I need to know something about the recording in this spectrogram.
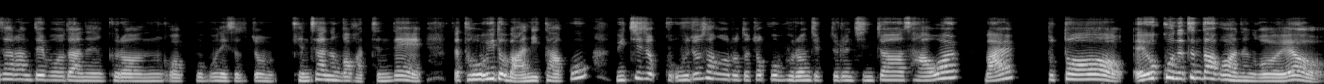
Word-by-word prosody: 사람들보다는 195 -7 -1
그런 165 -2 -2
것 155 -1 -6
부분에 165 +1 -4
있어서 160 -1 -5
좀 160 -3 -5 0.2
괜찮은 200 +4 0
것 175 - -2
같은데 165 +3 -3 0.3
그러니까 - - -2
더위도 235 +2 +5
많이 160 +4 +1
타고 200 - -2 0.2
위치적 245 +6 0
구조상으로도 220 0 -3
조금 215 0 -3
그런 195 0 0
집들은 190 -1 -6
진짜 195 +2 -2
4월 200 +11 +2 0.2
말부터 230 - +2
에어컨을 280 +4 +5
튼다고 280 -6 +3
하는 175 -3 +1
거예요, 160 +1 +2
195 Hz, 310 characters per minute, -17 LUFS, 170-230 Hz, 0.3 s, 더위도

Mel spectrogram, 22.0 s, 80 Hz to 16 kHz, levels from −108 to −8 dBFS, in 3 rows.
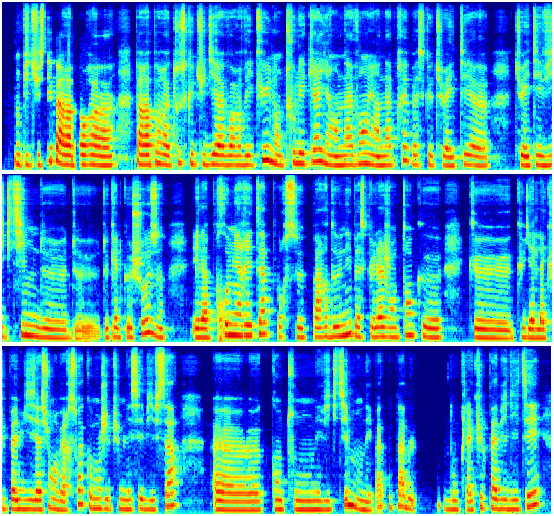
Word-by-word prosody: Mmh, 215 - -1
puis 200 0 -5
tu 195 +2 -4
sais 275 +8 -1
par 245 -5 +7
rapport 205 +1 +4
à 190 -1 +4 0.3
par 220 - +4
rapport 205 +2 +4
à 200 - +2
tout 205 +5 -6
ce 230 - -2
que 230 - -2
tu 215 0 -5
dis 210 +2 +1
avoir 200 -1 +2
vécu 200 +9 +4
dans 215 -7 +3
tous 240 - -5
les 225 -1 +3
cas 260 +4 +1
il 260 - +3
y - - +1
a - - -2
un 190 0 +1
avant 200 +3 0
et 215 - 0
un 190 -1 +1
après, 195 +9 -4
parce 200 -2 -6
que 200 - -6
tu 195 0 -8
as - - +2
été 180 +4 -3
heu, 180 -1 -1 0.3
tu - - -3
as - - +5
été 185 +2 +1
victime 205 +4 +1
de 175 -3 -1
de 165 - -8
de 185 - -5
quelque 190 0 -3
chose. 250 -1 0 0.4
Et 185 - +1
la 185 0 +5
1re 230 +5 +4
étape 250 +3 +1
pour 205 -3 -9
se 195 - 0
pardonner, 205 +5 +1
parce 200 -4 -3
que 205 - -5
là 200 +1 +3
j'entends 200 +3 -2
que 195 -5 0 0.4
que 175 -2 0
qu'il 190 -1 -5
y 180 - +5
a - - +5
de - - -1
la 175 -1 +2
culpabilisation 195 +1 0
envers 180 -3 -3
soi: 295 +8 -1
«Comment 225 -7 -2
j'ai 200 0 -3
pu 195 +1 -8
me 195 - -2
laisser 195 +2 -2
vivre 185 0 -4
ça?» 255 +3 -1 0.5
Heu, 175 -1 +1
quand 190 0 -4
on 185 0 +1
est 185 - +1
victime 180 +8 +2
on 200 - -3
n'est 175 -2 -2
pas - - -7
coupable. 240 -3 -5 0.3
Donc 185 -1 -6
la 175 -1 -2
culpabilité, 205 +5 -1
195 Hz, 230 wpm, -23 LUFS, 185-220 Hz, 0.5 s, par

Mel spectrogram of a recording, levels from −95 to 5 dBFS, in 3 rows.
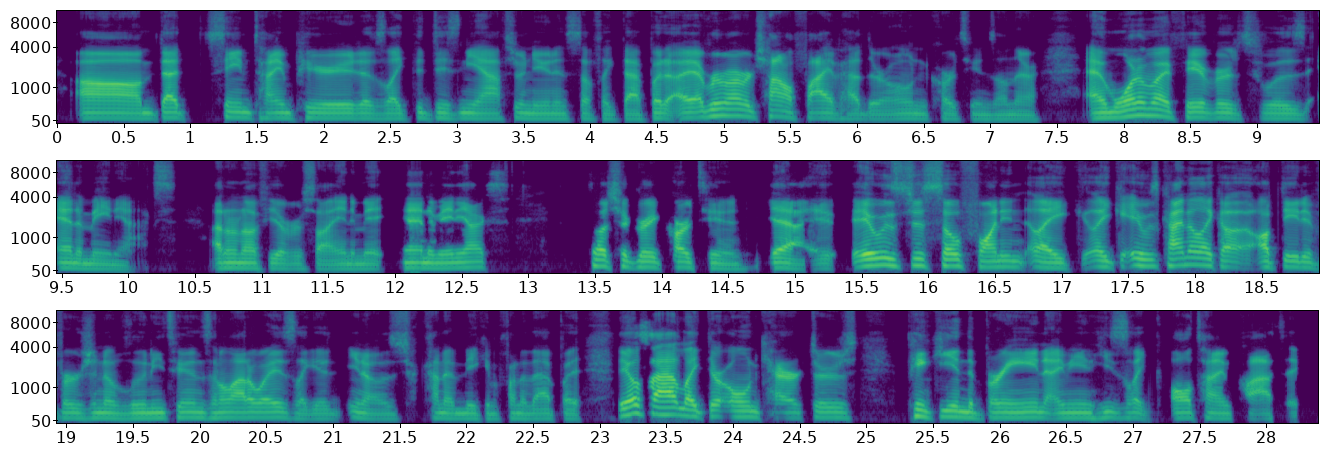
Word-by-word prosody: um, 105 -1 +4
that 115 -2 +3 0.2
same 115 -3 -4
time 105 0 -2
period 105 -2 -2
as, 100 -2 -5
like, 100 -3 -5
the 110 - -9
Disney 105 +1 -6
Afternoon 100 0 -4
and 95 -1 -9
stuff 95 -2 -11
like 90 -4 -12
that, 90 -2 -1
but 105 +3 -1
I 110 - +2
I 115 - +6
remember 150 +2 +3
Channel 130 -1 +2
5 105 -1 -1
had 90 -1 -7
their 90 0 -9
own 95 0 -10
cartoons 85 -1 -12
on 85 +1 -11
there, 80 -1 -9 0.3
and 110 +2 +3
one 135 +6 +5
of 160 - +2
my 150 -4 +4
favorites 110 -4 -2
was 100 -2 -7
Animaniacs, 95 - -4 0.3
I - - +2
don't 110 0 0
know 105 0 +2
if 105 - -7
you 105 -1 -3
ever 95 -1 -9
saw 90 0 -5
Anima 95 +1 -5 0.2
Animaniacs. 110 +2 0 0.6
Such 140 -1 +1
a - - +2
great 120 -1 +2
cartoon, 105 -7 0 0.2
yeah, 115 -4 +5
it 100 0 -7
it 145 +4 +7
was 155 -4 +1
just 155 -3 -1
so 145 -1 +4
funny, 125 -2 +1
like 110 -5 +3
like, 130 -2 -1
it 155 +2 +1
was 145 -2 -3
kind 155 +3 +5
of, 170 - +3
like, 155 -4 +1
an 130 - +2
updated 125 0 +1
version 110 +1 -5
of 105 -2 -4
Looney 105 +1 -3
Tunes 115 0 -6
in 110 - -4
a 115 - -1
lot 115 0 +3
of 115 - 0
ways, 115 -2 -2
like, 95 -2 -9
it 95 -1 -10
you 120 - -6
know, 100 -3 -3
I - - -12
was 95 -1 -13
just - - -16
kinda 105 -3 -5
making 100 -1 -9
fun 100 +3 -10
of 95 - -9
that, 100 0 -7
but 95 -2 -8 0.3
they - - +5
also 195 -1 +6
had, 170 0 +10
like, 140 -6 +3
their 135 -2 0
own 125 -1 0
characters, 115 -1 -1 0.4
Pinky 130 -2 +2
and 120 - +1
the - - -1
Brain, 115 +3 +1
I 105 0 +2
mean, 110 0 -3
he's, 110 +1 -8
like, 115 - -5
all-time 110 -2 -1
classic. - - -2
110 Hz, 215 wpm, -25 LUFS, 100-120 Hz, 0.6 s, had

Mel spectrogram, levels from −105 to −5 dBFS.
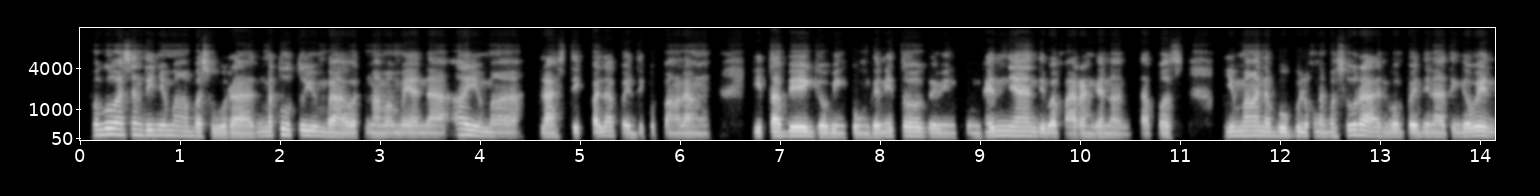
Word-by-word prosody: mabawasan 190 0 +3
din 170 0 +1
yung - - -3
mga 150 -2 -5
basura 120 -4 0
matuto 165 +4 0
yung 155 -2 +1
bawat 125 -1 +1
mamamayan 125 -1 -2
na 120 -1 -1
"Ay, 180 -2 +3
yung 140 - -4
mga 130 0 -3 0.2
plastic 125 +1 -1
pala 145 +3 0
pwede 120 0 -2
ko - - -11
palang 120 0 -4 0.5
itabi 140 +1 +6
gawin 120 0 +1
kung 120 0 -3
ganito, 140 +3 +1
gawin 125 -1 -2
kung 120 -1 -8
ganiyan", 150 +1 +2
'di 135 - +2
ba, 125 - +5
parang 115 +2 -1
ganun. 115 -2 -3
Tapos 115 +2 -4 0.4
yung 150 +2 0
mga 155 -2 +2
nabubulok 140 0 0
na 135 - -2
basura 160 +3 +2
ano 135 -1 -1
bang 130 - -14
pwede 130 +1 +4
nating 130 0 -3
gawin 150 +1 +4
135 Hz, 170 wpm, -24 LUFS, 120-150 Hz, 0.5 s, itabi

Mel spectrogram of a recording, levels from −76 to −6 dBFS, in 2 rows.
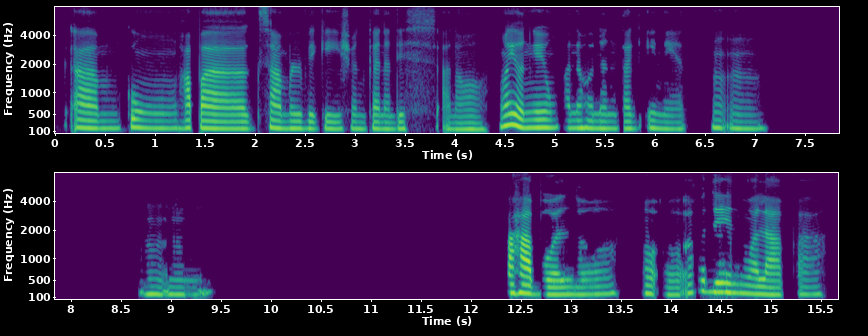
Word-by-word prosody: um, 170 -2 +1
kung 170 -3 -1
nakapag-summer 165 0 +2
vacation 160 0 -4
ka 160 0 -2
na 155 - -3
this 160 0 -7
ano, 150 0 -3 0.2
ngayon, 235 -4 +6
ngayong 185 0 +3
panahon 175 0 0
ng 165 -1 -1
tag-init? 165 -2 -4 0.3
Mm. 170 -3 -4 1.6
Mm. 175 +2 -4 3.0
Pahabol, 170 -4 +5
‘no? 175 +3 -3 0.3
Oo, 175 -3 -2 0.2
ako 210 +5 -4
din 220 -1 +5
wala 175 -4 +3
pa. 170 0 -7
170 Hz, 85 wpm, -23 LUFS, 165-180 Hz, 3.0 s, ngayon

